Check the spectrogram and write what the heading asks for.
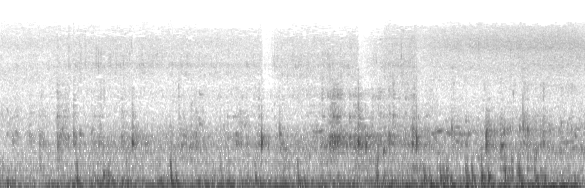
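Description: Muffled underwater sound from a camera held below the water's surface: a steady low rumble of moving water with many small clicks and pops scattered through it.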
